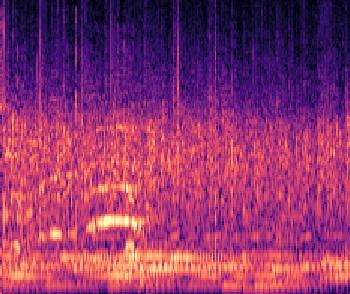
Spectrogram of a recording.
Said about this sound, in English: And now, Pearl Church, I need you to shout and clap your hands. Come on, and tell Jesus you love him this morning.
